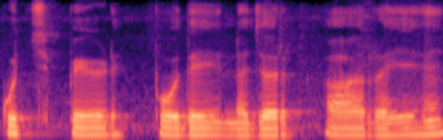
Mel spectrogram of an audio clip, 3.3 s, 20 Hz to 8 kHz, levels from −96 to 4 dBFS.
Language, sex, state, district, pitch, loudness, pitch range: Hindi, male, Rajasthan, Jaipur, 105 Hz, -17 LUFS, 100-105 Hz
